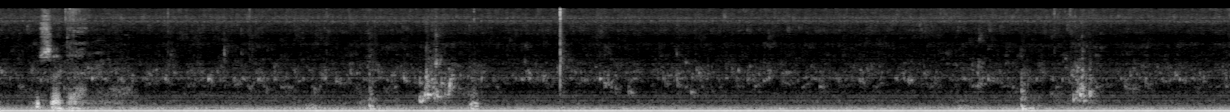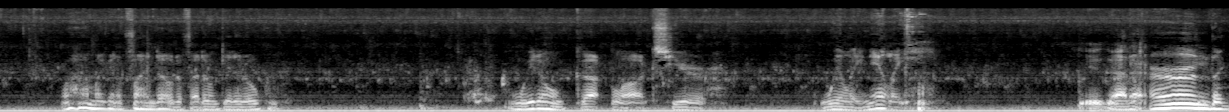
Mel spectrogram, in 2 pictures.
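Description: Small metal tools click and scrape inside a padlock.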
